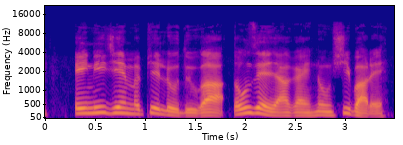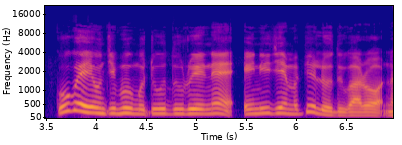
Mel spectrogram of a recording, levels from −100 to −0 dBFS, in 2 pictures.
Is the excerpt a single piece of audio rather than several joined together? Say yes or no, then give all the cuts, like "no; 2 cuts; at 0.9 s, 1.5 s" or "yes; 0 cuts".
no; 1 cut; at 3.6 s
